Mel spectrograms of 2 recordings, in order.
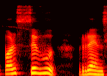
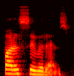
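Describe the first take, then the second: First: The word is broken into separate syllable chunks. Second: The word is said smoothly as one unit. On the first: "पर सिव ऐसे पढ़ते" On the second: "तो परसिविरेंस साथ में पढ़ना है"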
